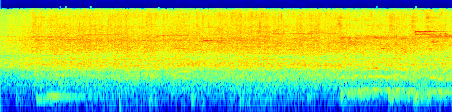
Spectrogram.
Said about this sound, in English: And listen to the applause at Chase Center for Stephen Curry.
